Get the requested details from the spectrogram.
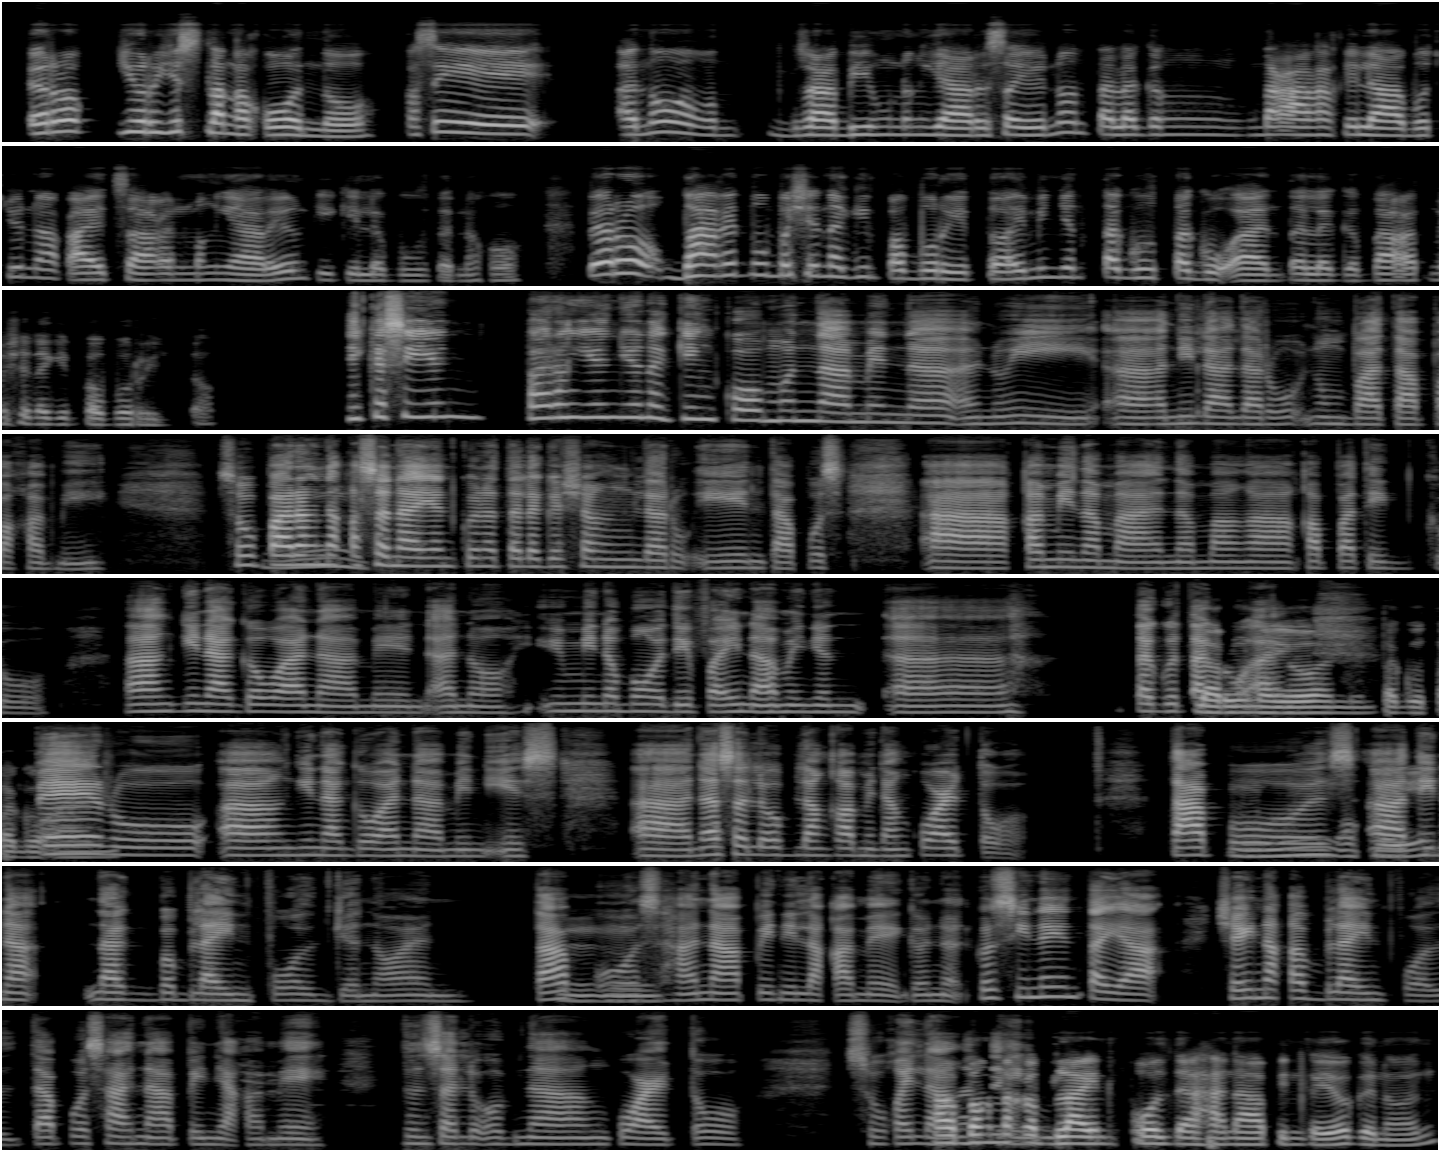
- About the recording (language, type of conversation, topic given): Filipino, podcast, Ano ang paborito mong laro noong bata ka?
- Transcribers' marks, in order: tapping; in English: "mino-modify"; other animal sound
